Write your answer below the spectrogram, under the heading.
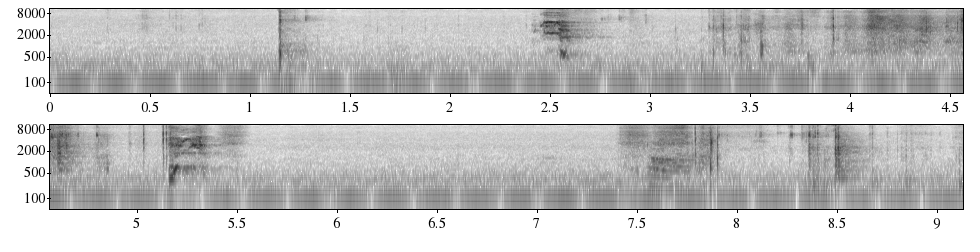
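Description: About five abrupt hiccups in nine seconds over a steady background hum, with some talk between them; ordinary hiccups.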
